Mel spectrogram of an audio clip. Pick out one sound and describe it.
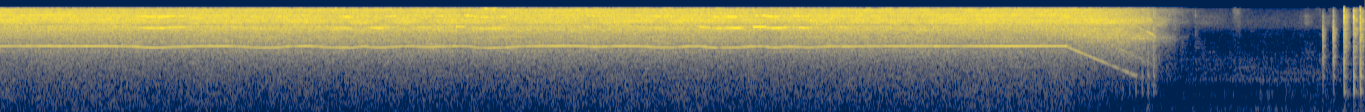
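A wood router whines loudly as it cuts.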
